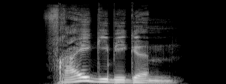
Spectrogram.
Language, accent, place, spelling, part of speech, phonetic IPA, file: German, Germany, Berlin, freigiebigem, adjective, [ˈfʁaɪ̯ˌɡiːbɪɡəm], De-freigiebigem.ogg
- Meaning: strong dative masculine/neuter singular of freigiebig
